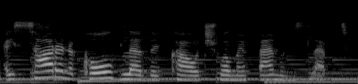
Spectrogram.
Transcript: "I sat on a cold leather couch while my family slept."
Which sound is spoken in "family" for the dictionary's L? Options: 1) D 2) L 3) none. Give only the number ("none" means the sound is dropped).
2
